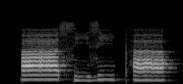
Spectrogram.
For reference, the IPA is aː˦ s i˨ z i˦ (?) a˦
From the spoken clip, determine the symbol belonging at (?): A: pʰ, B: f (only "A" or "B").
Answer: A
